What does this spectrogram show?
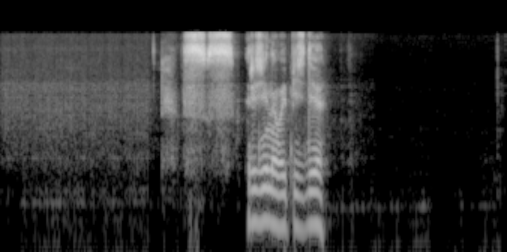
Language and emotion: Russian, neutral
